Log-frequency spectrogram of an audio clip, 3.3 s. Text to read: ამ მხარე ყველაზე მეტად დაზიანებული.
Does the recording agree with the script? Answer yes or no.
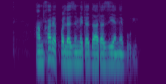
yes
